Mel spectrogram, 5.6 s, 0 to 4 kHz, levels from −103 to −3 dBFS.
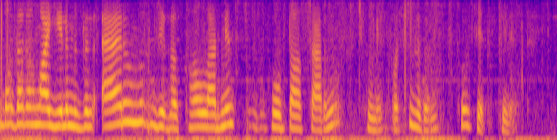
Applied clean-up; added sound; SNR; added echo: neural separator model SepFormer WHAMR!.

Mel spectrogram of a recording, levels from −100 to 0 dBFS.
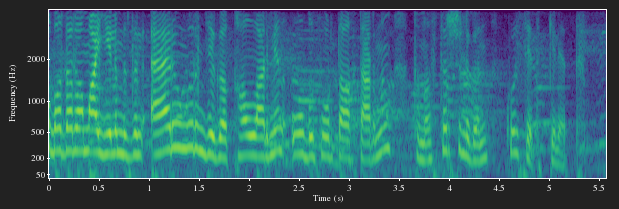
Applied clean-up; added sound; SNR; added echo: none; none; none; none.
